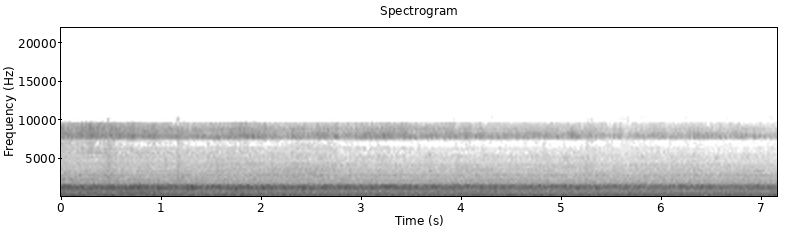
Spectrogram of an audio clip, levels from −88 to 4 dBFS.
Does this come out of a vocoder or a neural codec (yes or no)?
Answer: yes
